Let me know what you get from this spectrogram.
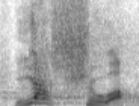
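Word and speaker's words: ישוע: So the name Joshua in Hebrew is correctly pronounced Yeshua.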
